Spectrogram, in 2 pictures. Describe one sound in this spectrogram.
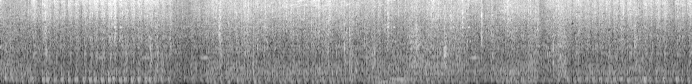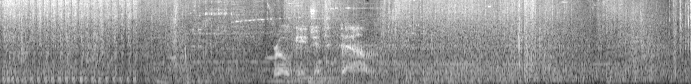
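Rapid gunfire rattles and crackles nearby.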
